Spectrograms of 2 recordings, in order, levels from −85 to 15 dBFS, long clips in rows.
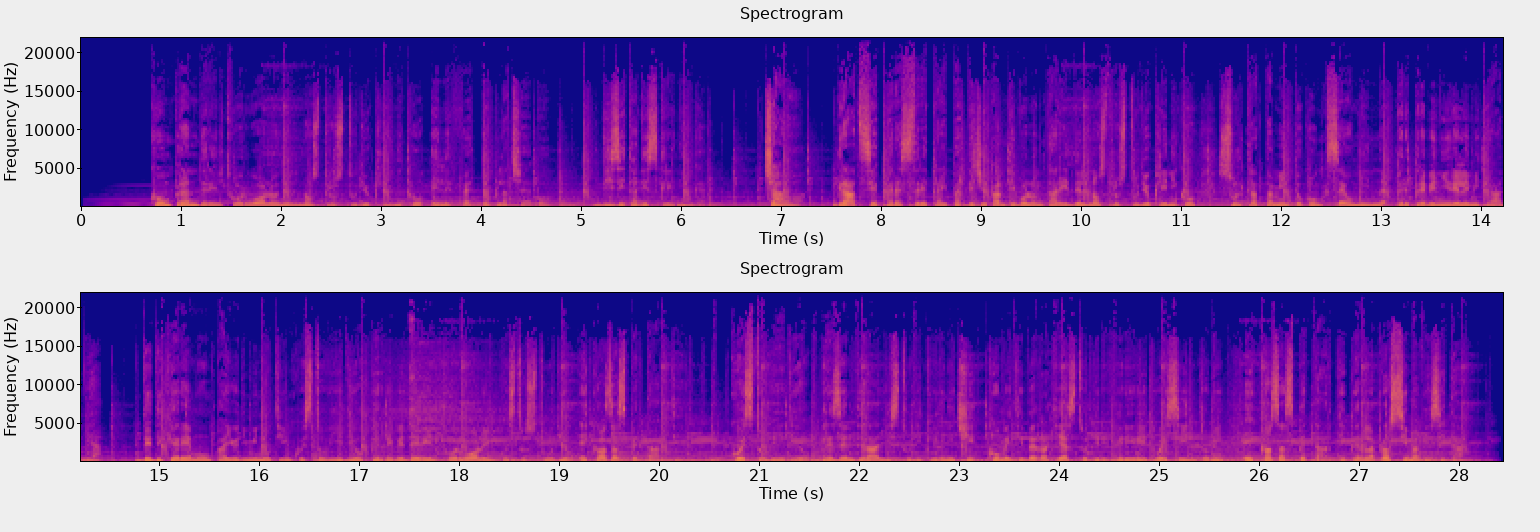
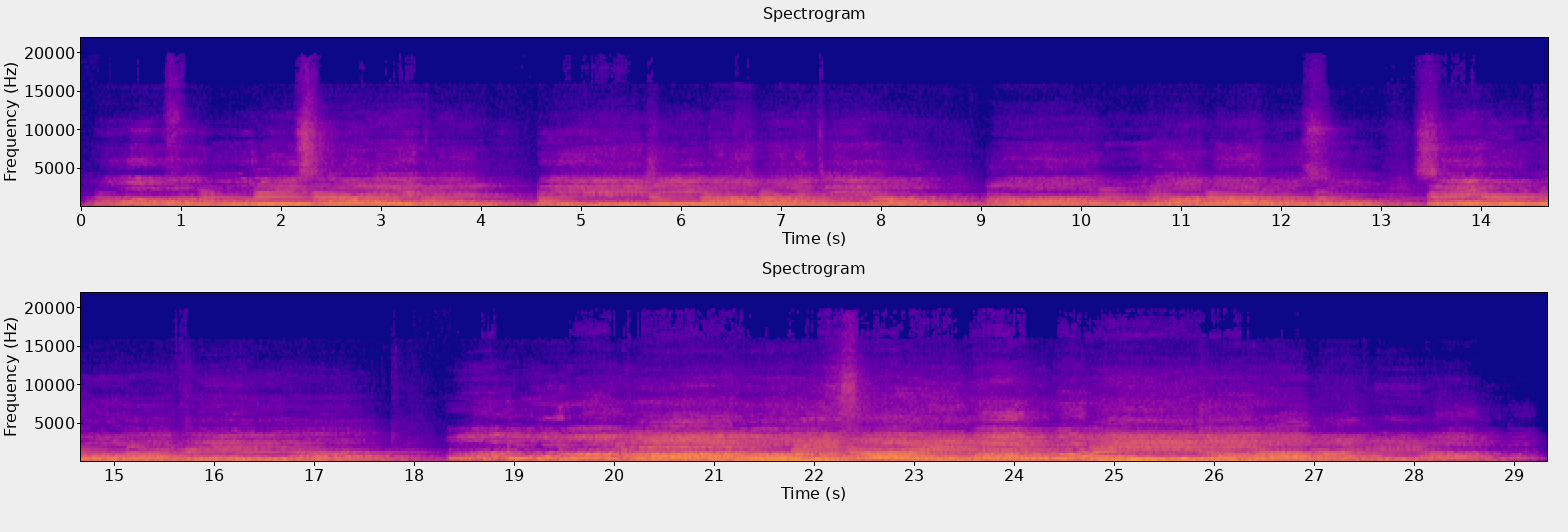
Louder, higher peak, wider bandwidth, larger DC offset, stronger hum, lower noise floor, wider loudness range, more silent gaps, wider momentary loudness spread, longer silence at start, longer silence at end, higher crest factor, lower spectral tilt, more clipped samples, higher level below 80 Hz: second, -27 LUFS vs -20 LUFS; second, -6 dBFS vs -2 dBFS; about the same, over 20 kHz vs 18.5 kHz; neither; neither; first, -57 dBFS vs -40 dBFS; second, 4 LU vs 8 LU; neither; second, 8 LU vs 13 LU; first, 0.7 s vs 0.05 s; about the same, 0.1 s vs 0.1 s; about the same, 20 dB vs 18 dB; about the same, -5 dB/octave vs -5.5 dB/octave; neither; first, -42 dBFS vs -62 dBFS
